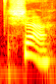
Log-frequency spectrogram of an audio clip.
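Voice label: "yes", female; TALKNOW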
